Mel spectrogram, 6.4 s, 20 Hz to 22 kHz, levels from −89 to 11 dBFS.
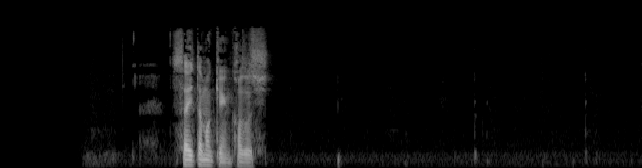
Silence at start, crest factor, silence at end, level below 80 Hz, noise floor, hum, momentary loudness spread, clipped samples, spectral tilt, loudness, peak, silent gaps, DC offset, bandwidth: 1.75 s; 30 dB; 3.75 s; -66 dBFS; -76 dBFS; none; 16 LU; under 0.1%; -4 dB/octave; -26 LUFS; -2 dBFS; none; under 0.1%; 11.5 kHz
